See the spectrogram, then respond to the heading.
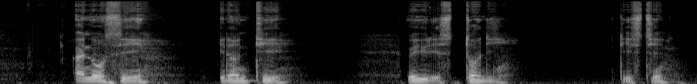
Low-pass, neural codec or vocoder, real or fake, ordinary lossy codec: none; none; real; none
